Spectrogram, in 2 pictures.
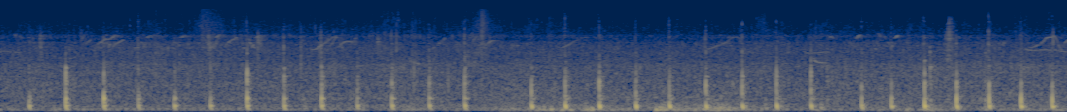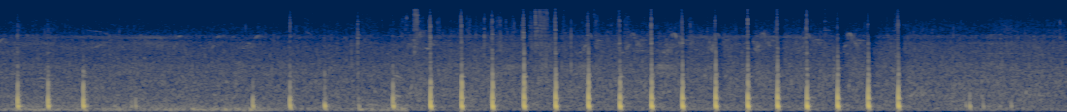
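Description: Heavy cleaver chopping chicken into keema on a wooden log: sharp knocks of the blade into the wood, a few a second, turning into a fast, even run of louder strikes from about eleven seconds in.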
